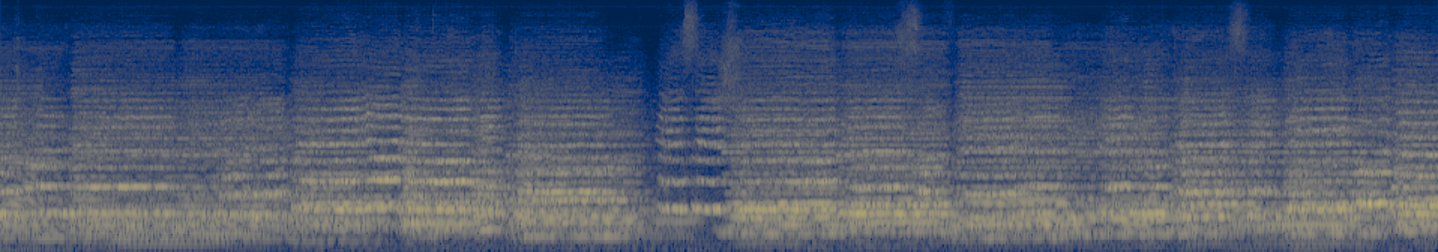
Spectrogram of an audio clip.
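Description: A choir singing in sustained, held chords. There is a short break for breath about six and a half seconds in, after which the singing resumes.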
